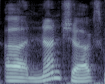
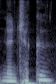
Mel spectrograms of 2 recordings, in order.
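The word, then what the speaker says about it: nunchaku: He's also got nunchucks, which have three sticks. – I think it's pronounced nunchuku.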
